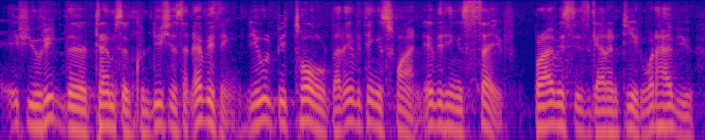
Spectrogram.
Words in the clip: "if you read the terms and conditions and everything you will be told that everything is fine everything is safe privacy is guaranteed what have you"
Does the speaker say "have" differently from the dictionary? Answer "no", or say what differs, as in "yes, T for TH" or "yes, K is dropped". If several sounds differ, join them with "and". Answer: no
